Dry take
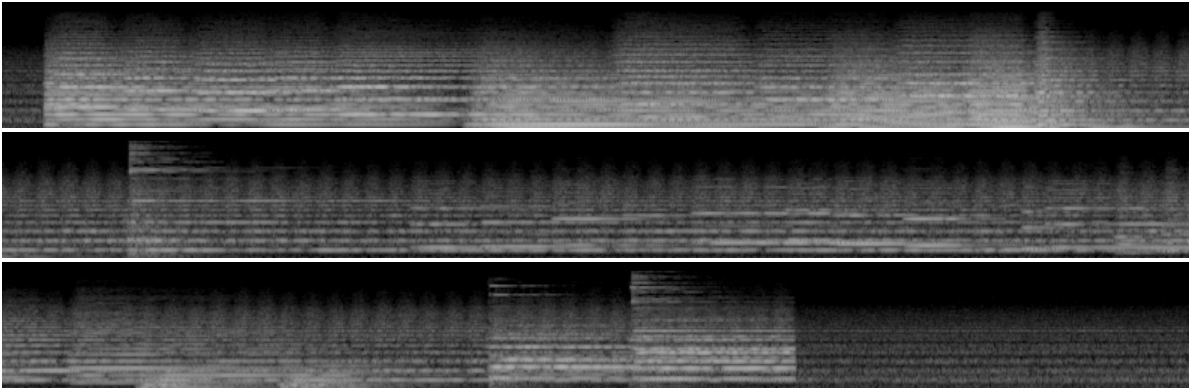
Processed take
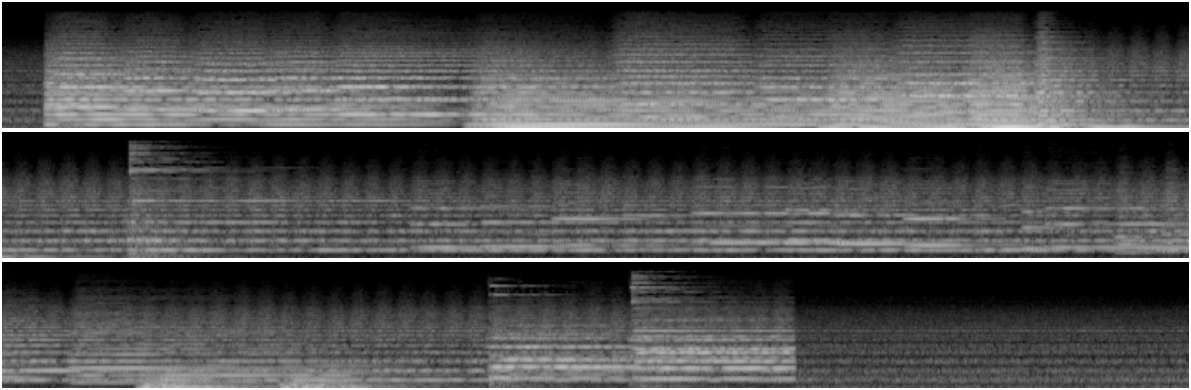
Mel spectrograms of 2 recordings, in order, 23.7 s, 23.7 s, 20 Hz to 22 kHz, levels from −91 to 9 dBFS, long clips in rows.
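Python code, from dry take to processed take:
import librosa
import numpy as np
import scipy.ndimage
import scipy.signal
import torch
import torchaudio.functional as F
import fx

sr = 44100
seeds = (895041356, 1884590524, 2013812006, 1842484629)

y = fx.peak_eq(x, sr, hz=67.0, db=12.0, octaves=0.73)
y = y * 10.0 ** (5.0 / 20.0)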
